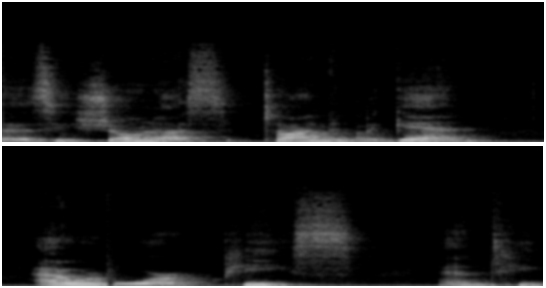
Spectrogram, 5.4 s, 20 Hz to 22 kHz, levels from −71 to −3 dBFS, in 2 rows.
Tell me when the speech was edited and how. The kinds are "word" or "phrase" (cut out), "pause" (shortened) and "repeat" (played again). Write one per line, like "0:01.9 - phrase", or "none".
0:01.3 - word
0:01.8 - word
0:03.2 - word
